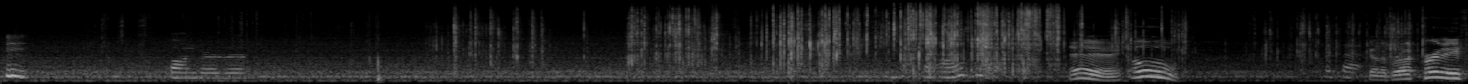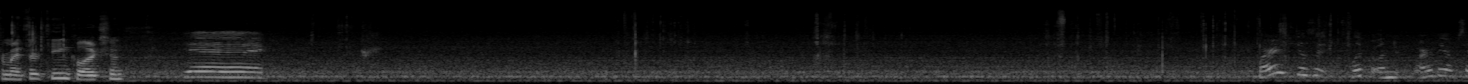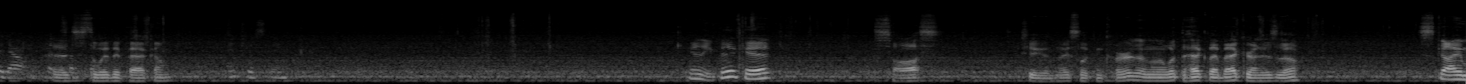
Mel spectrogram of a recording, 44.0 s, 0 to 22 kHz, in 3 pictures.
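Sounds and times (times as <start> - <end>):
card pack rustling and crinkling: 2.2 - 15.4, 20.8 - 22.2, 22.8 - 23.6, 25.1 - 28.3, 34.0 - 35.0, 41.7 - 43.4.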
